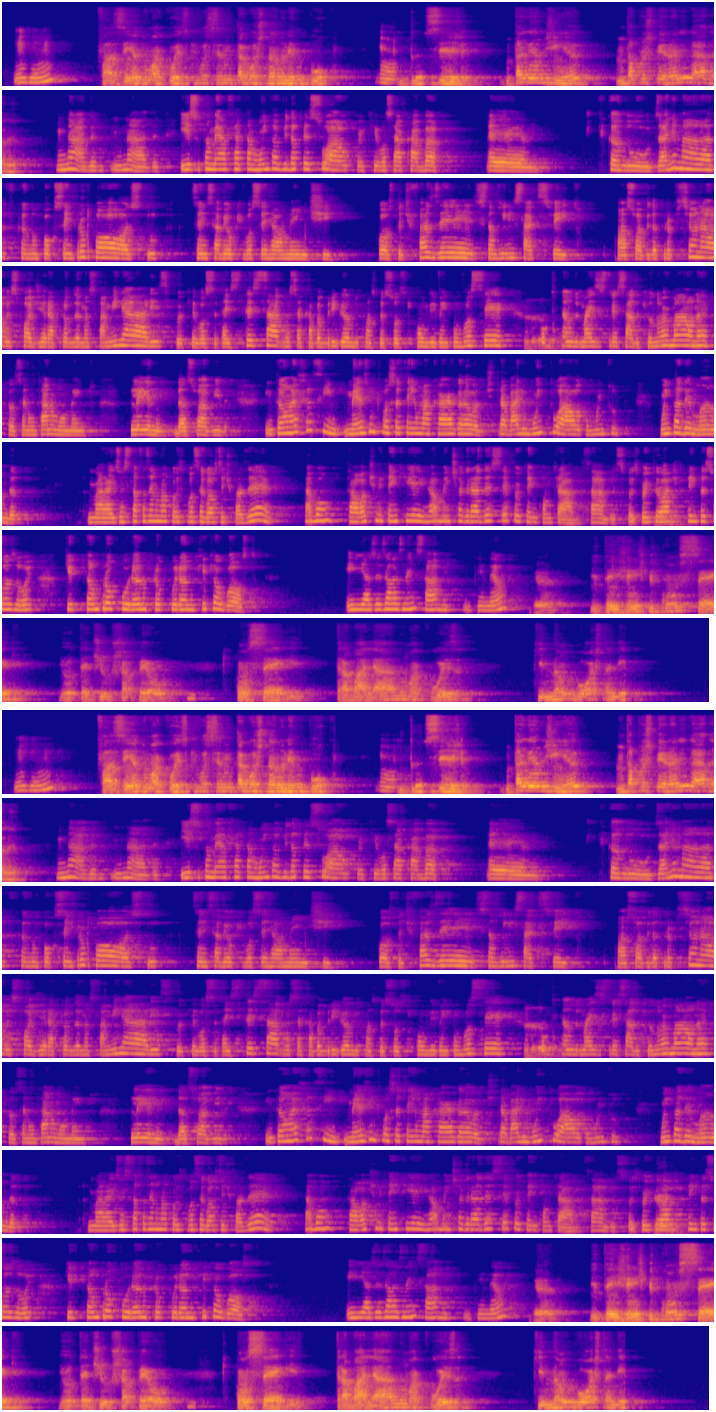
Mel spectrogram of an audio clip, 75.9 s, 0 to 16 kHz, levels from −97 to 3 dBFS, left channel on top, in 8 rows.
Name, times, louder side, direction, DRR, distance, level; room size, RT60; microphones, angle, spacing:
voice 1, 0.2-0.7 5.0-5.3 10.2-11.6 11.9-15.4 16.0-16.7 17.6-21.1 21.6-23.4 24.0-26.6 27.2-39.1 39.7-46.2 46.7-47.7 48.6-51.1 51.5-60.2 61.5-63.7 68.9-69.0, left 4 dB, 70° left, 0.8 m, -29 dB
voice 2, 1.3-4.4 5.3-6.4 6.7-7.9 8.2-9.7 35.4-35.8 56.2-56.5 64.1-64.4 64.8-66.8 67.2-68.7 69.6-70.5 70.9-72.7 73.6-74.8, right 3 dB, 80° right, 1.0 m, -26 dB
29.0 x 14.5 x 8.5 m
head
